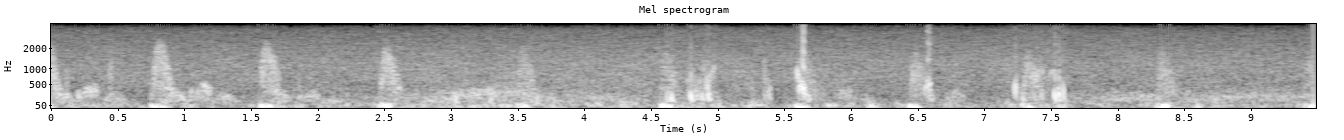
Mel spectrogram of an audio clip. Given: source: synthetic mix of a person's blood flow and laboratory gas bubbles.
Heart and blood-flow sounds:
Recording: Doppler ultrasound of blood flow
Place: subclavian vein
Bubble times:
4.62-4.74 s: bubbles
4.78-5.02 s: bubbles
5.36-5.43 s: bubbles
5.59-5.75 s: bubbles
6.57-6.65 s: bubbles
7.20-7.65 s: bubbles
From the record:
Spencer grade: 2 (many but less than half of the cardiac periods contain bubble signals, singularly or in groups)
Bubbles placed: anywhere in the cardiac cycle

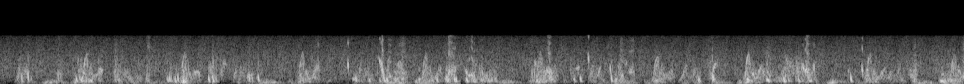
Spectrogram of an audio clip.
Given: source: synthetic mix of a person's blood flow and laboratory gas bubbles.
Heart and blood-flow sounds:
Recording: Doppler ultrasound of blood flow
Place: precordium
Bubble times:
0.18-0.32 s: bubbles
0.55-0.65 s: bubbles
0.72-1.04 s: bubbles
1.11-1.53 s: bubbles
1.62-1.91 s: bubbles
2.08-2.27 s: bubbles
2.46-2.63 s: bubbles
3.16-3.22 s: bubbles
3.45-4.10 s: bubbles
4.18-4.23 s: bubbles
4.34-4.61 s: bubbles
4.63-4.99 s: bubbles
5.29-5.58 s: bubbles
5.70-5.93 s: bubbles
6.08-6.36 s: bubbles
6.94-7.04 s: bubbles
7.07-7.20 s: bubbles
7.61-8.19 s: bubbles
8.47-8.55 s: bubbles
8.59-8.67 s: bubbles
9.00-9.20 s: bubbles
9.37-9.65 s: bubbles
From the record:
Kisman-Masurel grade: 343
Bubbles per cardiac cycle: rolling drumbeat, 9 or more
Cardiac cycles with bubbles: 100%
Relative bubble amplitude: loud (0.450 to 0.775)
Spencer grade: 3 (all of the cardiac periods contain showers or single bubble signals, but not dominating or overriding the cardiac motion signals)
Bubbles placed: anywhere in the cardiac cycle

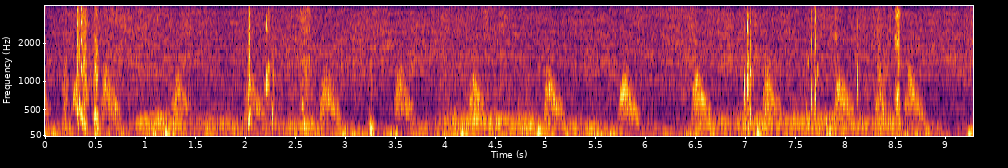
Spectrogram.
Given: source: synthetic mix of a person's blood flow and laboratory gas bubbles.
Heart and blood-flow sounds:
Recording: Doppler ultrasound of blood flow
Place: subclavian vein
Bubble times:
0.12-0.57 s: bubbles
2.00-2.09 s: bubbles
2.18-2.32 s: bubbles
2.54-2.65 s: bubbles
6.96-7.27 s: bubbles
7.58-7.74 s: bubbles
7.88-7.95 s: bubbles
8.09-8.16 s: bubbles
8.29-8.57 s: bubbles
From the record:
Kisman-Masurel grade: 222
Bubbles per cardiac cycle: several, 3 to 8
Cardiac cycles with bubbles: 10 to 50%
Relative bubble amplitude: moderate (0.250 to 0.450)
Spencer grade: 2 (many but less than half of the cardiac periods contain bubble signals, singularly or in groups)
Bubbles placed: anywhere in the cardiac cycle

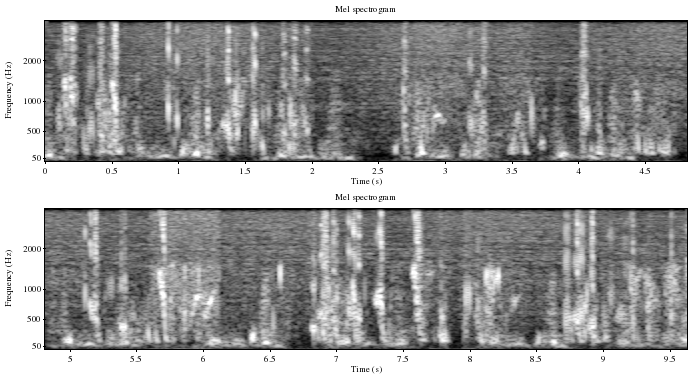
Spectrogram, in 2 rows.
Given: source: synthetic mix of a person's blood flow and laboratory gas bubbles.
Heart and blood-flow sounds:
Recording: Doppler ultrasound of blood flow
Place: precordium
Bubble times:
0.07-0.67 s: bubbles
0.88-1.02 s: bubbles
1.17-1.71 s: bubbles
1.74-2.02 s: bubbles
2.58-3.11 s: bubbles
3.16-3.21 s: bubbles
3.24-3.34 s: bubbles
3.44-3.76 s: bubbles
4.00-4.22 s: bubbles
4.28-4.73 s: bubbles
5.08-6.33 s: bubbles
6.40-6.61 s: bubbles
6.77-7.23 s: bubbles
7.26-7.43 s: bubbles
7.55-7.86 s: bubbles
7.93-8.41 s: bubbles
8.68-9.63 s: bubbles
From the record:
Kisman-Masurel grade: 342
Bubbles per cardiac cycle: rolling drumbeat, 9 or more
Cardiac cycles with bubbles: 100%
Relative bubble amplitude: moderate (0.250 to 0.450)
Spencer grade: 3 (all of the cardiac periods contain showers or single bubble signals, but not dominating or overriding the cardiac motion signals)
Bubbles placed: only in the low amplitude regions of the cardiac cycle

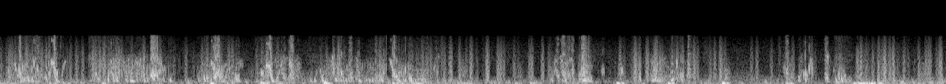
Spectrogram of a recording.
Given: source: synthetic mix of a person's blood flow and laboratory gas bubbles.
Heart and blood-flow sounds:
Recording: Doppler ultrasound of blood flow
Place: subclavian vein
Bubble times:
0.04-0.66 s: bubbles
0.88-1.76 s: bubbles
1.96-3.02 s: bubbles
3.09-4.30 s: bubbles
4.33-4.41 s: bubbles
5.49-5.96 s: bubbles
6.00-6.05 s: bubbles
6.19-6.26 s: bubbles
6.32-6.45 s: bubbles
6.49-6.94 s: bubbles
7.82-7.94 s: bubbles
7.96-8.16 s: bubbles
8.23-8.54 s: bubbles
From the record:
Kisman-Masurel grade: 332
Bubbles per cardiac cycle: rolling drumbeat, 9 or more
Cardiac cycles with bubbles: 50 to 99%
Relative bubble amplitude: moderate (0.250 to 0.450)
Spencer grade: 3 (all of the cardiac periods contain showers or single bubble signals, but not dominating or overriding the cardiac motion signals)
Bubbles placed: anywhere in the cardiac cycle

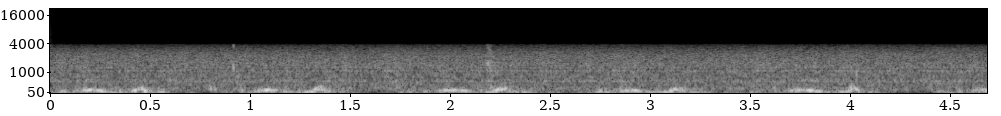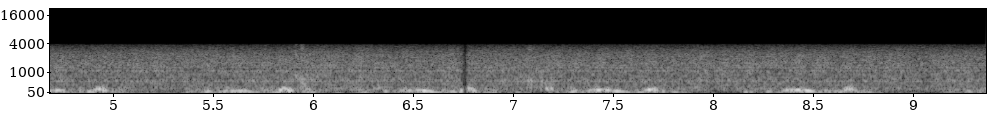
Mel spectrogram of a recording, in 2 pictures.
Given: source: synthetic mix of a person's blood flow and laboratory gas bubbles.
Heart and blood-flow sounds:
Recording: Doppler ultrasound of blood flow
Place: precordium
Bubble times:
0.77-0.96 s: bubbles
2.16-2.26 s: bubbles
2.82-2.89 s: bubbles
3.97-4.18 s: bubbles
5.88-6.02 s: bubbles
6.14-6.35 s: bubbles
7.05-7.22 s: bubbles
From the record:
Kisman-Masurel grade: 122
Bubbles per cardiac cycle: 1 to 2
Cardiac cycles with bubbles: 10 to 50%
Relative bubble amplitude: moderate (0.250 to 0.450)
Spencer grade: 2 (many but less than half of the cardiac periods contain bubble signals, singularly or in groups)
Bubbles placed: anywhere in the cardiac cycle

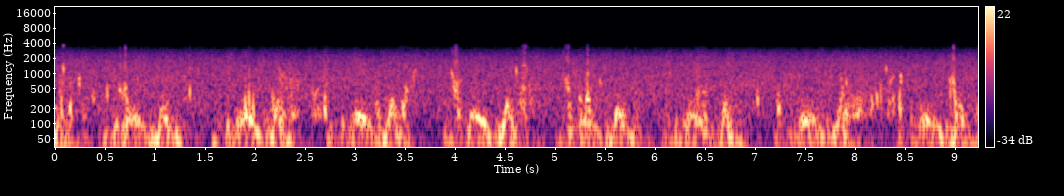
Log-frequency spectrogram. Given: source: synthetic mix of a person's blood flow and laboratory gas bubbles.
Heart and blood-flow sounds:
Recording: Doppler ultrasound of blood flow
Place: precordium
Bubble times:
0.01-0.42 s: bubbles
0.48-0.56 s: bubbles
0.60-0.78 s: bubbles
1.30-1.39 s: bubbles
1.86-2.03 s: bubbles
2.13-2.46 s: bubbles
2.53-2.75 s: bubbles
3.18-3.28 s: bubbles
3.42-3.64 s: bubbles
3.94-4.09 s: bubbles
4.58-4.81 s: bubbles
5.06-5.38 s: bubbles
5.43-5.49 s: bubbles
6.39-6.54 s: bubbles
6.99-7.07 s: bubbles
7.20-7.28 s: bubbles
7.82-8.49 s: bubbles
8.90-9.05 s: bubbles
9.17-9.23 s: bubbles
From the record:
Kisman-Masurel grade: 243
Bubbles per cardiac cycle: several, 3 to 8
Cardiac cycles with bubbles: 100%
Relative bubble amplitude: loud (0.450 to 0.775)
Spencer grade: 3 (all of the cardiac periods contain showers or single bubble signals, but not dominating or overriding the cardiac motion signals)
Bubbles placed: only in the low amplitude regions of the cardiac cycle

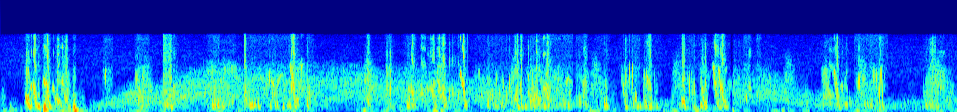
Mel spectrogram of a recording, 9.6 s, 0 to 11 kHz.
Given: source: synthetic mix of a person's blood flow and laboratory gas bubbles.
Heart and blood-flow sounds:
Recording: Doppler ultrasound of blood flow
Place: subclavian vein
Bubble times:
0.21-0.71 s: bubbles
1.02-1.12 s: bubbles
1.34-1.50 s: bubbles
1.62-1.98 s: bubbles
2.02-2.40 s: bubbles
2.44-3.14 s: bubbles
3.59-3.73 s: bubbles
3.84-3.94 s: bubbles
4.03-4.67 s: bubbles
4.75-5.72 s: bubbles
5.75-5.90 s: bubbles
5.95-6.10 s: bubbles
6.21-6.61 s: bubbles
6.76-7.32 s: bubbles
7.42-7.52 s: bubbles
7.55-7.61 s: bubbles
8.20-8.48 s: bubbles
8.54-8.87 s: bubbles
9.22-9.54 s: bubbles
From the record:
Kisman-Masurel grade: 342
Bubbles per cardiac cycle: rolling drumbeat, 9 or more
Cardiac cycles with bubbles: 100%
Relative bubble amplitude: moderate (0.250 to 0.450)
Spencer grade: 3 (all of the cardiac periods contain showers or single bubble signals, but not dominating or overriding the cardiac motion signals)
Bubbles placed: anywhere in the cardiac cycle

